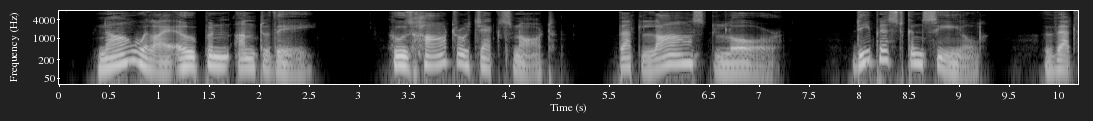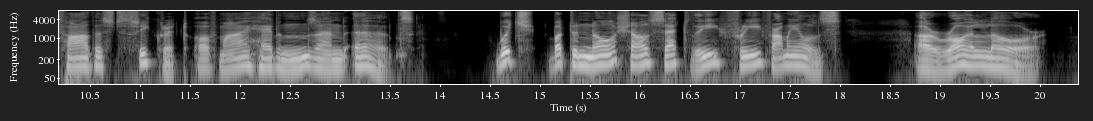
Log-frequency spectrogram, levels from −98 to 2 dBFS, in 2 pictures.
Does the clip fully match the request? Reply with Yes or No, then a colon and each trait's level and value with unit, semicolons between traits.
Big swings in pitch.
Yes: wide, 5.9 semitones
